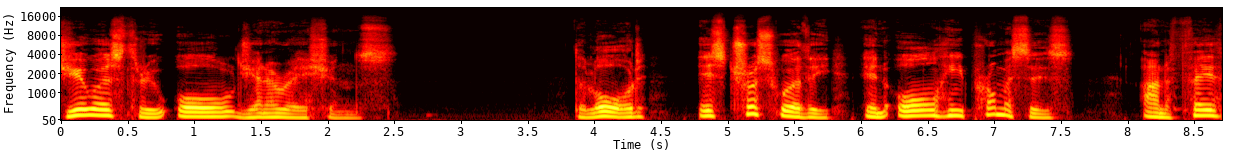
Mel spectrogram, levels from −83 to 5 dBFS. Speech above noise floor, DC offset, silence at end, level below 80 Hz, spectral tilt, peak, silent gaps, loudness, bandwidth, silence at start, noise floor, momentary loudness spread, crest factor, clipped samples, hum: 50 dB; under 0.1%; 0 s; -62 dBFS; -6 dB/octave; -2 dBFS; none; -19 LUFS; 15.5 kHz; 0 s; -67 dBFS; 15 LU; 16 dB; under 0.1%; none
